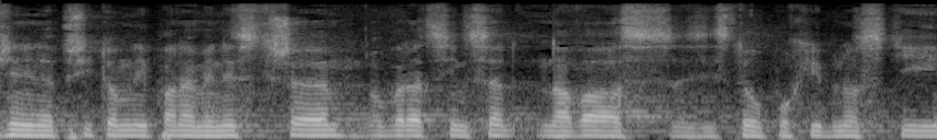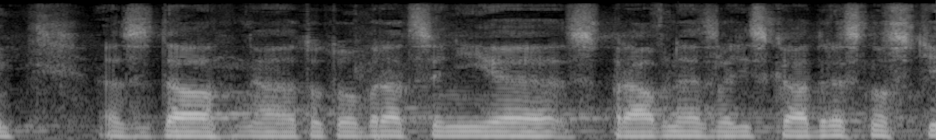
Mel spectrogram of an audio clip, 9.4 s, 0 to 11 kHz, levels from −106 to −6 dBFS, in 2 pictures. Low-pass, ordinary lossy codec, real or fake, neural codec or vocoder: 9.9 kHz; AAC, 32 kbps; real; none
